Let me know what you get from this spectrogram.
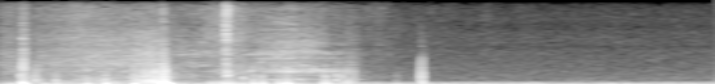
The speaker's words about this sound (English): That garbage truck really made me stress. You really upset me. I was in my flow.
